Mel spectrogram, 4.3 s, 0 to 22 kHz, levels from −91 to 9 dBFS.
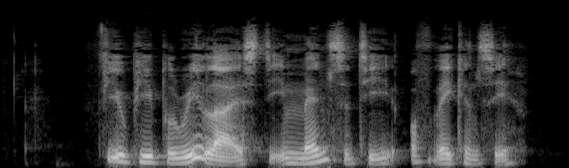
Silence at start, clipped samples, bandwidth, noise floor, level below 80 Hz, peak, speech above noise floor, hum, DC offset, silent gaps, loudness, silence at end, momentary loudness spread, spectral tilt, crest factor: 0.75 s; under 0.1%; 12.5 kHz; -66 dBFS; -60 dBFS; 0 dBFS; 46 dB; none; under 0.1%; none; -21 LUFS; 0.4 s; 13 LU; -4.5 dB/octave; 20 dB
